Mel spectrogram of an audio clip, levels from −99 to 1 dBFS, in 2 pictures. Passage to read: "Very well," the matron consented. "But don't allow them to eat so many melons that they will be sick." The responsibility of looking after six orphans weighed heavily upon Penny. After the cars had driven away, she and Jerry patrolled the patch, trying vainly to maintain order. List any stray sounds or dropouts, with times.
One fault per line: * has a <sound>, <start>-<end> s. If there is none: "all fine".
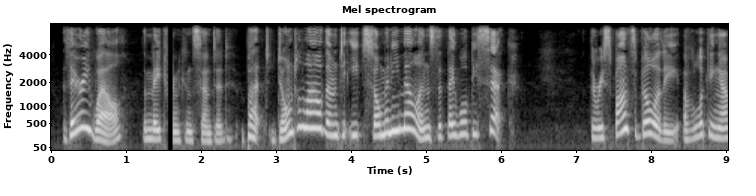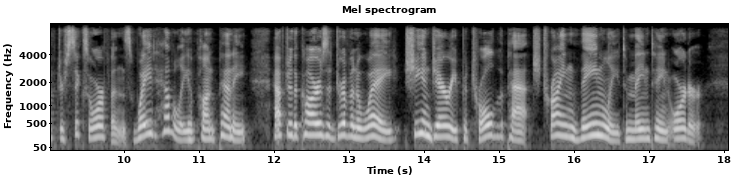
* has a dropout, 1.5-1.6 s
